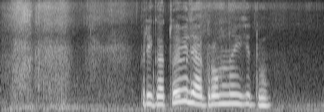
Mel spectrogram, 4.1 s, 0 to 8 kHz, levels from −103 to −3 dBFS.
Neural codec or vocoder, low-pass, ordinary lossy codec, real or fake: none; none; none; real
